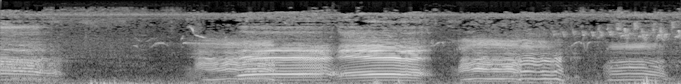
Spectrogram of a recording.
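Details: Tame cattle on a wide oil palm plantation in Indonesia, grazing and roaming as a herd; several drawn-out harmonic moos, each about one to one and a half seconds, rising then falling, with short gaps and faint background noise.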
